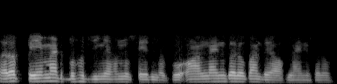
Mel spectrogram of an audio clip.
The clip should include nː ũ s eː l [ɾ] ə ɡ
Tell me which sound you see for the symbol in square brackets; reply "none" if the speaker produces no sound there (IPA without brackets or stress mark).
l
